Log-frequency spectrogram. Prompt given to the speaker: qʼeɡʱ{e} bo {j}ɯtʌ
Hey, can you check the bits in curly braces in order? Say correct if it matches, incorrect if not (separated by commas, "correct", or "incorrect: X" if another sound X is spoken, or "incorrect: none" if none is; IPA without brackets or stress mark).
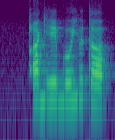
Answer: correct, correct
